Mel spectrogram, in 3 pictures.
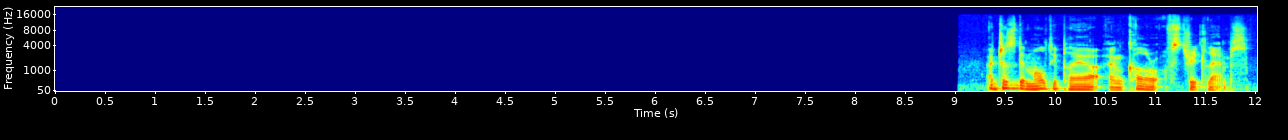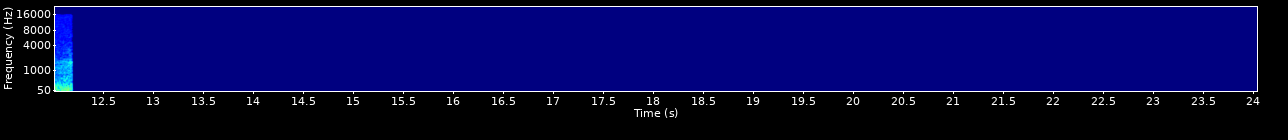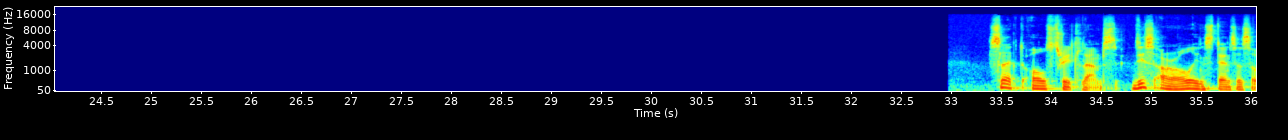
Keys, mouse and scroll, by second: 0.0-1.3 typing, 3.3-3.7 drag, 4.3 click, 5.5-6.6 drag, 7.7 click, 9.3-9.8 drag, 10.6 click, 11.3 click, 11.4 click, 13.2-14.5 typing, 14.6 Return, 16.7 click, 17.2 click, 17.7 click, 17.8 click, 18.9-20.2 typing, 23.2 drag, 23.9 click, 25.0 click, 26.0 click, 27.0 click, 28.0 click, 28.6 click, 29.4 click, 30.1 click, 30.8 click, 31.3 middle click, 31.5 middle click, 32.1 click, 33.2 click, 33.7 click, 34.4 click, 35.7 click.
